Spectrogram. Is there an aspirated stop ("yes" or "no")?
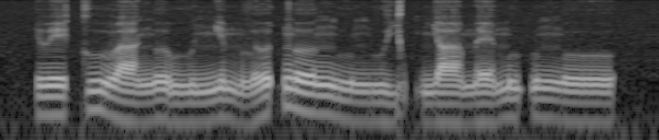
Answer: no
